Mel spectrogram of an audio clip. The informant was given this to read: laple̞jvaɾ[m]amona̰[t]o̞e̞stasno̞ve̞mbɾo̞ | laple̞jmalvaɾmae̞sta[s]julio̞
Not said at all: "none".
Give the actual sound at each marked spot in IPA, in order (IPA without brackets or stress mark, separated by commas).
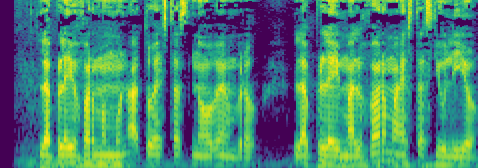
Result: m, t, s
